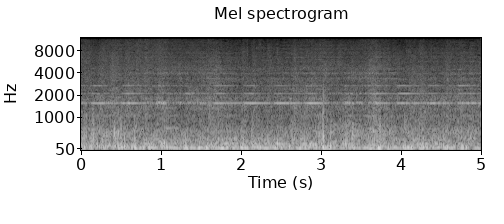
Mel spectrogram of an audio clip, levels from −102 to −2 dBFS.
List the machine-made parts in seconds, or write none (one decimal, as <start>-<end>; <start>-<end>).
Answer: 0.9-1.5; 3.1-3.7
